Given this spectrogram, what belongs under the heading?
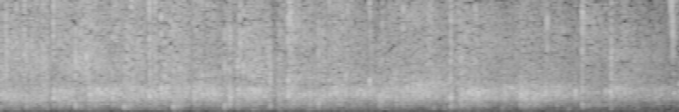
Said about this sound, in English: Let's give him a little hand clap as he comes forward.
